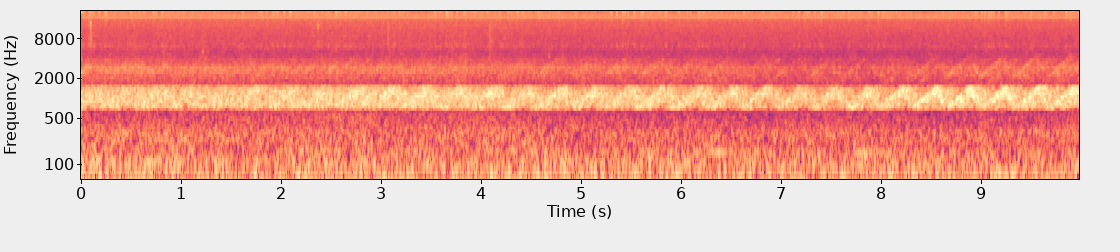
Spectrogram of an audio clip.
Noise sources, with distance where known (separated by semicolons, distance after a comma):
siren, far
